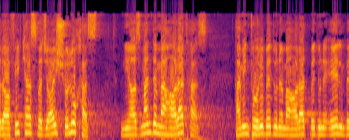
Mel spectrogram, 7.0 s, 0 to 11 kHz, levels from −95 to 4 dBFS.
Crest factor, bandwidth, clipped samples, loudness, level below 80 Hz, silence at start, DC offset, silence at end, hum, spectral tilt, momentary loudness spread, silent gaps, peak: 8 dB; 11 kHz; 1%; -8 LUFS; -40 dBFS; 0 s; under 0.1%; 0 s; none; -4.5 dB/octave; 8 LU; none; 0 dBFS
